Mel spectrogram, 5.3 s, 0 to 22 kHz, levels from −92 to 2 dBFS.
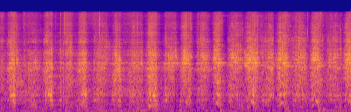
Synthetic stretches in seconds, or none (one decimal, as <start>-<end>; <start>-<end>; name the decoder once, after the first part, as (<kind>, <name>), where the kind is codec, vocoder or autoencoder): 0.0-3.2 (codec, SNAC)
